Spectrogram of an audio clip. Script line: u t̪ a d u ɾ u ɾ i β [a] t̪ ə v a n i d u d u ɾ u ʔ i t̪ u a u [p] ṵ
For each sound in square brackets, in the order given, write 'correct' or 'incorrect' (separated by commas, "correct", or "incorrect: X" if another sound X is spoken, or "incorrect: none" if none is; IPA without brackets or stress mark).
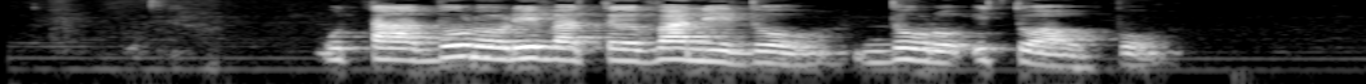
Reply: correct, correct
